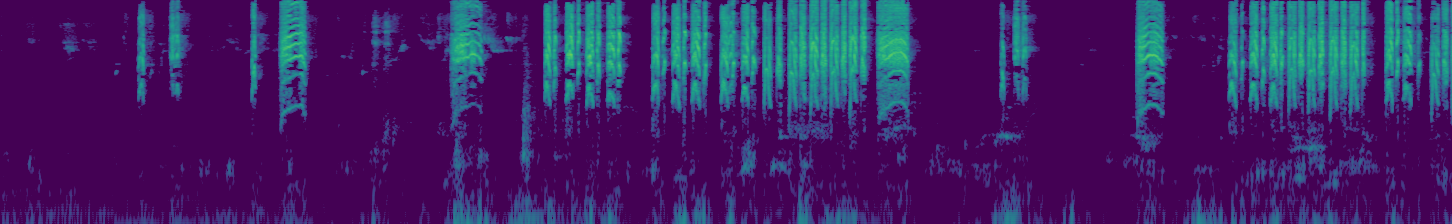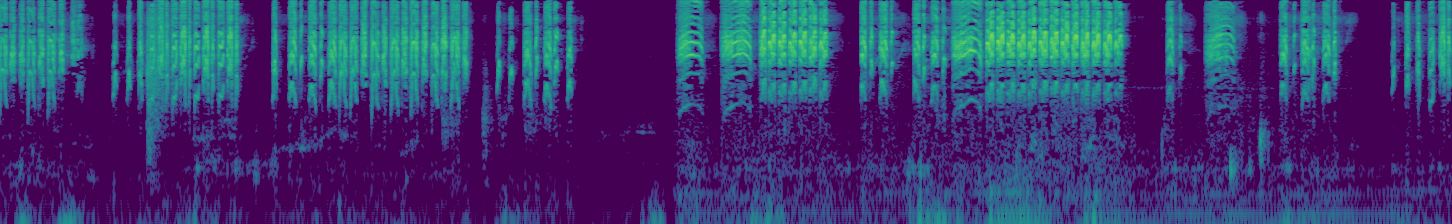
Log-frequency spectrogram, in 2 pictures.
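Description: A caged sunbird, a young 'sogon', singing in bursts of rapid, very high-pitched chattering chirps. Each burst lasts one to three seconds, with short pauses between them. The longest and loudest burst comes near the end.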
